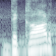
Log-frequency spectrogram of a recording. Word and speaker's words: Descartes: ¿Han escuchado la famosa frase de el filósofo francés René Decart o Descartes, como se escribe en español, pienso, luego existo.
